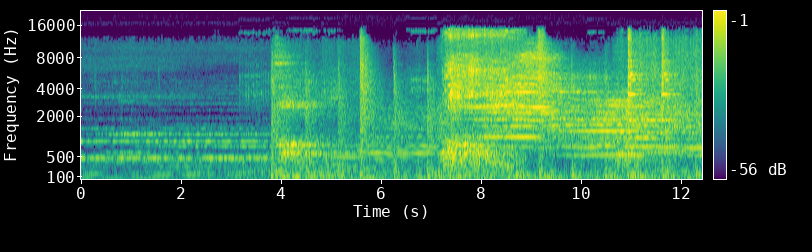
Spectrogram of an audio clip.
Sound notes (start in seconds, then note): 4.1 ominous music; 4.1 people chanting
